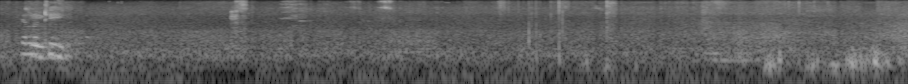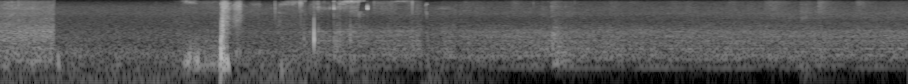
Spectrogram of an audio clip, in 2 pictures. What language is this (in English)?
Punjabi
